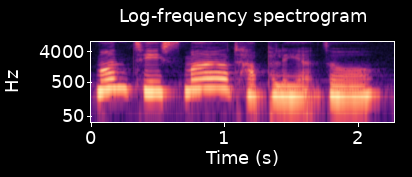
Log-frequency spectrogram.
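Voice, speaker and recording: A woman reading a children's story aloud as expressive scripted narration, in a deliberate, animated manner. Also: high voice, faint music behind.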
